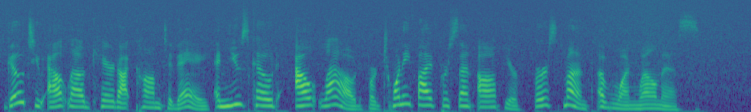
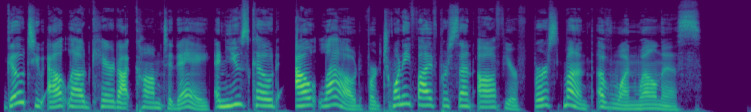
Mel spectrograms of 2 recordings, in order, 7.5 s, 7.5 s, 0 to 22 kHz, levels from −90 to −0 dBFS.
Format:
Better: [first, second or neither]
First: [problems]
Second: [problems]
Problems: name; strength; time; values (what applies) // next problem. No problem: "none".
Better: second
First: hiss; noticeable; throughout; 10 dB below the speech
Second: none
